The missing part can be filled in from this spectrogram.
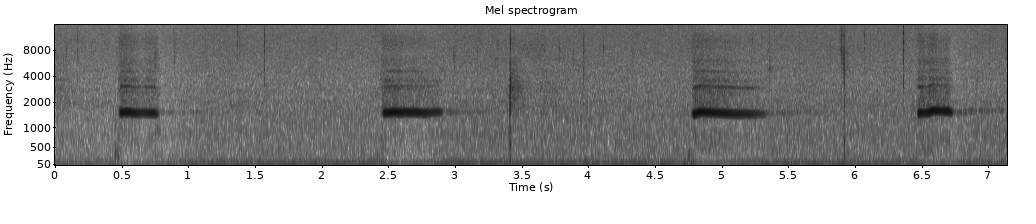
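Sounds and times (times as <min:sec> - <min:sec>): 
person whistling in a forest imitating a Eurasian pygmy owl call: 0:00.5 - 0:00.9, 0:02.4 - 0:03.0, 0:04.8 - 0:05.4, 0:06.4 - 0:07.0.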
